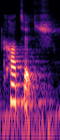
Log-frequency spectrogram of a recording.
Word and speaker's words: cottage: the syllable the story the stress is on the first syllable cottage next we have somebody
